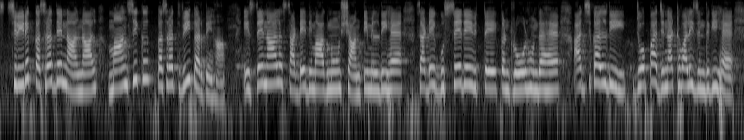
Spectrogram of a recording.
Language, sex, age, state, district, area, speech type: Punjabi, female, 30-45, Punjab, Barnala, urban, spontaneous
